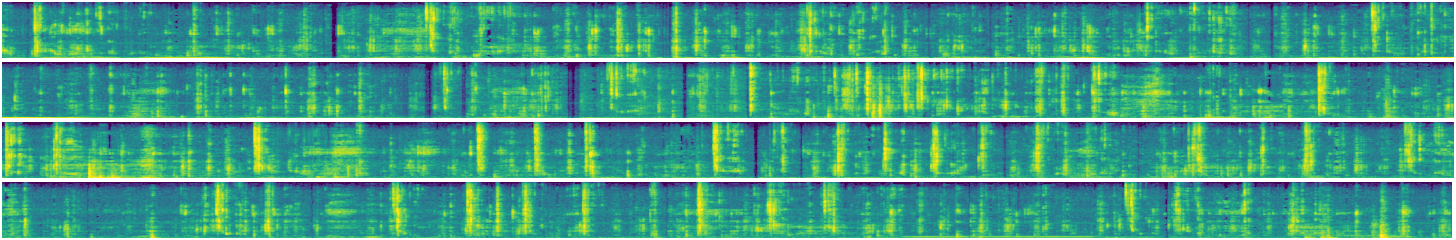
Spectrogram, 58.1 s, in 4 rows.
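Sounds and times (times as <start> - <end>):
person chewing food: 0.0 - 58.0
dull low thump: 29.9 - 30.7.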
